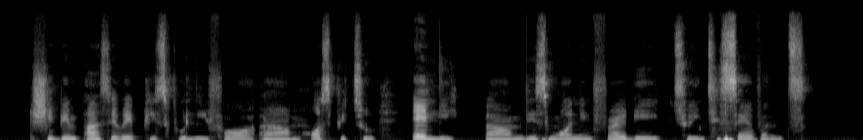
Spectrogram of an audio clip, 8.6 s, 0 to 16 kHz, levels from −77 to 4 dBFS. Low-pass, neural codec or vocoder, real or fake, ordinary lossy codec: 14.4 kHz; codec, 44.1 kHz, 3.4 kbps, Pupu-Codec; fake; none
